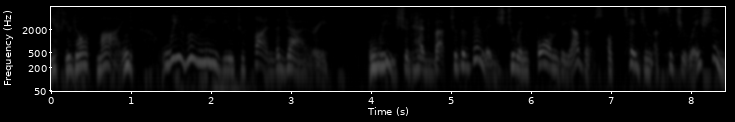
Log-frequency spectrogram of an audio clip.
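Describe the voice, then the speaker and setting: This is a put-on character voice that sounds female, at a medium pitch. The pace is moderate, and the recording is very clean with a silent background. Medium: video game. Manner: polite, formal.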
